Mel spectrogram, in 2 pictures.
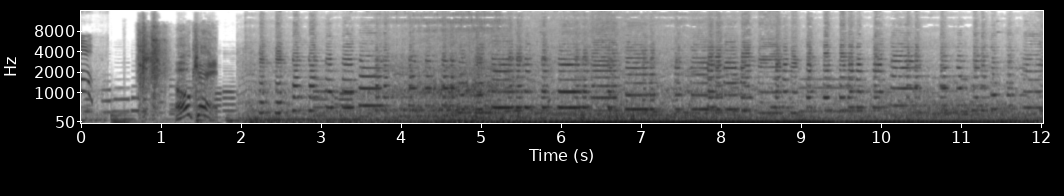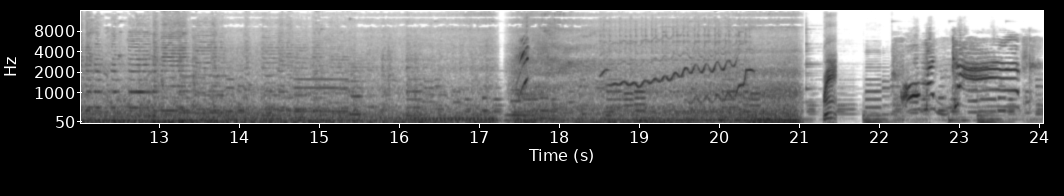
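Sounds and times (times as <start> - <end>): large vehicle engine rumble: 1.8 - 21.1
musical bus horn: 1.8 - 22.0.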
